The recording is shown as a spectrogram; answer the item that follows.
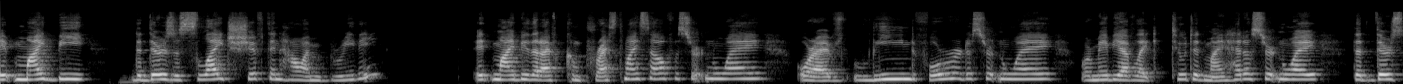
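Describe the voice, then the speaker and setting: A woman with a Bulgarian accent, fairly high in pitch with ordinary pitch variation, at a fairly slow pace against a quiet background. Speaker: somatic therapist. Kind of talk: casual interview.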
